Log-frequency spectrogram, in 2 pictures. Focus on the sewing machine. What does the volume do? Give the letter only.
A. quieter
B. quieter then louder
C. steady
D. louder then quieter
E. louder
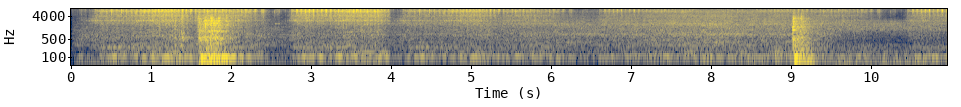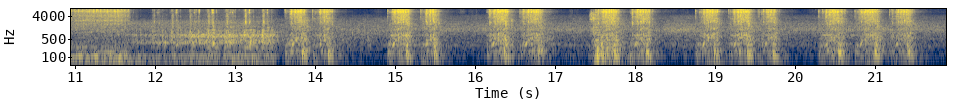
B.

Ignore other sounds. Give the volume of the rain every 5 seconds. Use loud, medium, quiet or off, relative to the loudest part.
medium, loud, medium, medium, medium.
